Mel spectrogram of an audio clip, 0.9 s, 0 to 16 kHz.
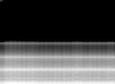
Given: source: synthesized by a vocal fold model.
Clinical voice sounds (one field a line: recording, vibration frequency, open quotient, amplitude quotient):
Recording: sustained vowel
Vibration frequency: 30 Hz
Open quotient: 0.5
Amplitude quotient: 1.2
